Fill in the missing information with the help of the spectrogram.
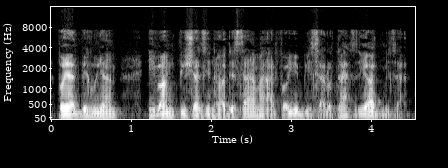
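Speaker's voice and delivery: plain reading voice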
